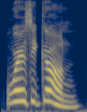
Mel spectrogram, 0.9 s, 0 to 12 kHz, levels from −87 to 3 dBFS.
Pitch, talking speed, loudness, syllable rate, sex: 260 Hz, 205 wpm, -15 LUFS, 5.6 syllables/s, female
